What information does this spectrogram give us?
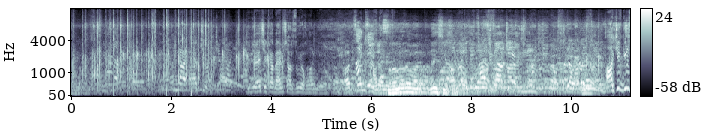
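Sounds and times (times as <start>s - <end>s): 
crowd clapping: 0.0s - 4.6s, 9.5s - 11.1s
voices calling out and cheering: 0.0s - 11.1s
speech: 2.5s - 11.1s.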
